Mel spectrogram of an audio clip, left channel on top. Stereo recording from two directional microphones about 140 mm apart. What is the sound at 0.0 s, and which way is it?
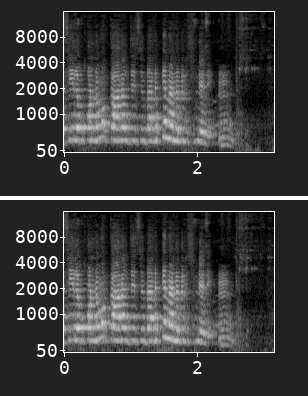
A woman's voice, 25° right (ahead or behind).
